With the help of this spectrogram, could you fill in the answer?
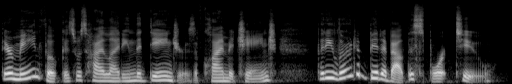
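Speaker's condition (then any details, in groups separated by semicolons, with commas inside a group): No condition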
